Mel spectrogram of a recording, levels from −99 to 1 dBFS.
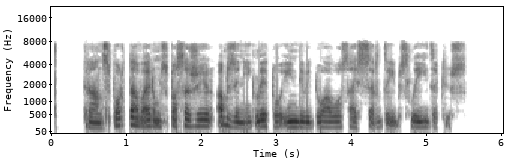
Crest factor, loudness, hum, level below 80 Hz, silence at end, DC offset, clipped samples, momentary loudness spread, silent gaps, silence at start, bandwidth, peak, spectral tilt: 22 dB; -29 LUFS; none; -66 dBFS; 0.5 s; under 0.1%; under 0.1%; 12 LU; 0.09-0.42 s; 0.05 s; 8.4 kHz; -8 dBFS; -4 dB/octave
